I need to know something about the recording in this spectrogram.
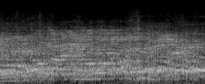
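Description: Overlapping voices of several people talking at once, an indistinct chatter in a large hall.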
